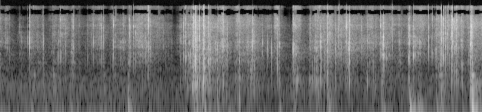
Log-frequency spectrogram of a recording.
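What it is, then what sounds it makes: Origami paper being folded. A small square of koi-printed origami paper is folded into narrower shapes and pressed and creased with fingertips. Dense, bright crinkling and crackling with many short, sharp snaps comes from the paper, starting soft and growing louder and busier about a third of the way through.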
